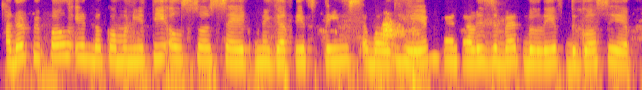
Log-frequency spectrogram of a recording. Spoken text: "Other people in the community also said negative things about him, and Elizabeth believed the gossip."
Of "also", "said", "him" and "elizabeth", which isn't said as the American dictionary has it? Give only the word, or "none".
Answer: elizabeth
